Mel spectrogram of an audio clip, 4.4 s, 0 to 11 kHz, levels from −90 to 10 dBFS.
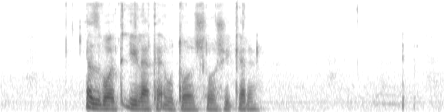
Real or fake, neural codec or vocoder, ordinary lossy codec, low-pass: real; none; Opus, 24 kbps; 9.9 kHz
